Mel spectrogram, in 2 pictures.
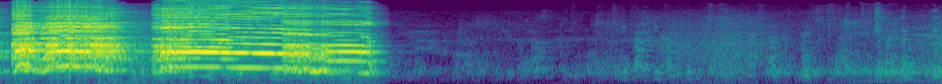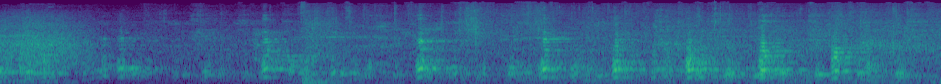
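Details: Rooster gives a loud, harmonic crow in two bursts over the first two seconds, followed by quiet, scattered clucks and faint background sounds.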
